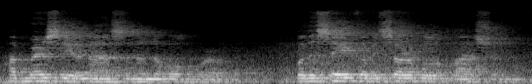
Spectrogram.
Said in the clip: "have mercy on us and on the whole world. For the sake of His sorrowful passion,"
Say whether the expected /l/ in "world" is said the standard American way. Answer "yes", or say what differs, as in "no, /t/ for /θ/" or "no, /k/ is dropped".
yes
